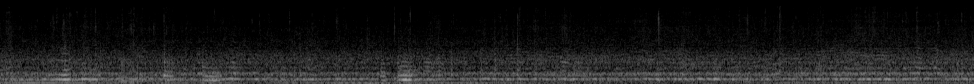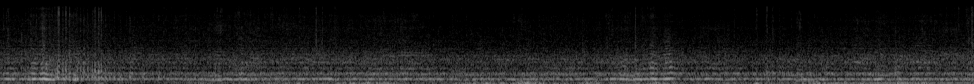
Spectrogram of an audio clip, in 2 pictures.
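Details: Honey bees busy in an opened hive, microphone placed down inside, sunny day with some wind; an unbroken humming drone with stacked tones, short louder buzzes at intervals, faint low wind noise.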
